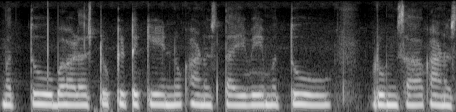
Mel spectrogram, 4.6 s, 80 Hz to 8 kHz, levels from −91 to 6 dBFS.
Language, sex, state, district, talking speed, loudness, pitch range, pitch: Kannada, female, Karnataka, Bidar, 105 wpm, -14 LUFS, 215-225 Hz, 220 Hz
